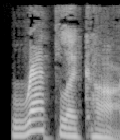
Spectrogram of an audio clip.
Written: replicar

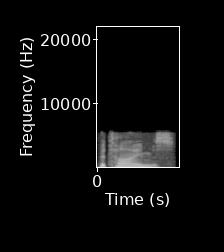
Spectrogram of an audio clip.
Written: betimes

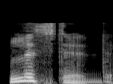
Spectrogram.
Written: listed

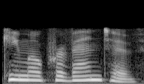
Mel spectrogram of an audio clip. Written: chemopreventive

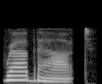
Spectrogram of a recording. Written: rubout

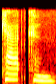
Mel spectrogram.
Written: catkin

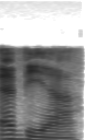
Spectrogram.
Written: Evvoia

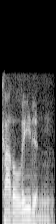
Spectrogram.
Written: cotyledon

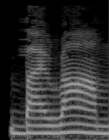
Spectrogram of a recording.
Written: bairam

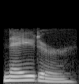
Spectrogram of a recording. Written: Nader

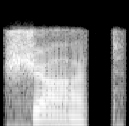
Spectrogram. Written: shot

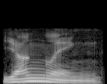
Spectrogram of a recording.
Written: youngling

